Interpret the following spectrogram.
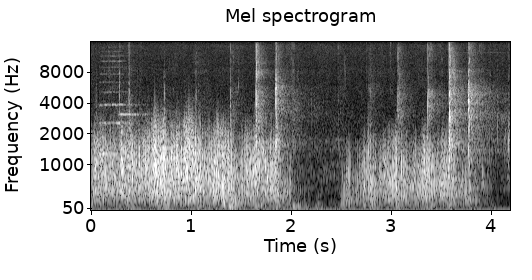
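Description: Running footsteps on a stone floor, with loud rustling noise on the camera's microphone as the runner sprints, and several sharp footfalls in the second half.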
